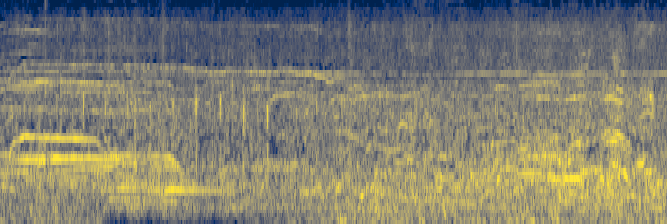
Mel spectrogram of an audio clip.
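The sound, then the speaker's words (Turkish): A large crowd roars and cheers continuously, a dense wash of many voices with whistles and shouts rising above a steady, loud background of applause-like noise. “Ekşileri huzurlarınıza davet ediyorum. Alkışlarınızla.”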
